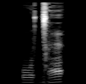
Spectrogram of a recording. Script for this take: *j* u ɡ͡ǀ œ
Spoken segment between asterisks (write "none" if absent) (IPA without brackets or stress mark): w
